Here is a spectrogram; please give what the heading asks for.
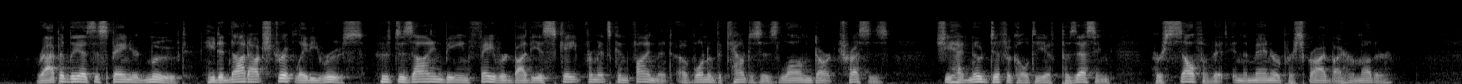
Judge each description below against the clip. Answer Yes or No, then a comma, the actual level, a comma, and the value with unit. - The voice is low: Yes, low, 100 Hz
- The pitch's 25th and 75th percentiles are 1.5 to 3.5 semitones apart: No, average, 4.2 semitones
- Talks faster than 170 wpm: Yes, average, 185 wpm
